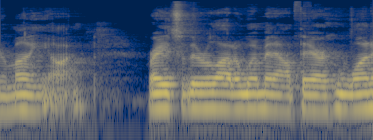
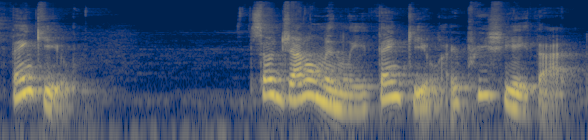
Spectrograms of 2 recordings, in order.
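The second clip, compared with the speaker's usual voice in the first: gracious thanks; 6 semitones higher than usual. Shown as a demonstration. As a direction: accept his gesture graciously and gently. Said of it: "Feminine is".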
